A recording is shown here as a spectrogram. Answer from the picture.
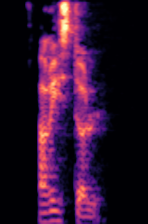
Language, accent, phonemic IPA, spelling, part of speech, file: French, France, /a.ʁis.tɔl/, aristol, noun, LL-Q150 (fra)-aristol.wav
- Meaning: an antiseptic made from thymol and iodine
